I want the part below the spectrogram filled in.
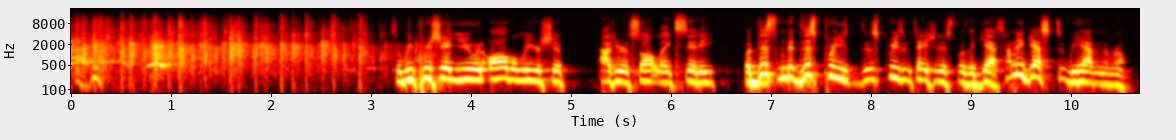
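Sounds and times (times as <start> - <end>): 
audience applause at a business presentation in Salt Lake City: 0.0 - 3.6
speech: 3.2 - 10.6.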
